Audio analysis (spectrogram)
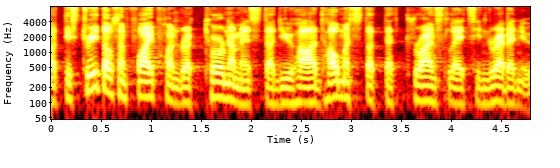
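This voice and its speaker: A man's fairly low voice at a fairly quick pace, with ordinary pitch variation, in a dry, close sound with no echo. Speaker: investor on panel. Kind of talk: Q&A questioning. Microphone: handed a microphone, was far away.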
